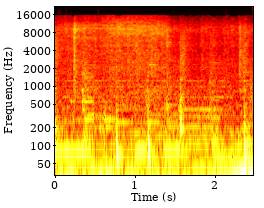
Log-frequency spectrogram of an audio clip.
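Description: Shrimp fried rice sizzling in a pan, a soft steady hiss broken by sharp scraping and clinking strokes of a utensil stirring it at irregular intervals, fairly quiet and close.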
